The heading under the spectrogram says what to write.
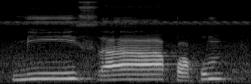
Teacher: میثاقکم یا ساکن سے پہلے زیر ہے، یا مدہ کا قاعدہ کریں، مینس کہ ایک الف کی مقدار میں کھینچ کر پڑھیں، الف مدہ کا قاعدہ کریں۔ قاف کی یہ اس قاف کو حروف مستعلیہ میں سے ہے، موٹا پڑھیں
